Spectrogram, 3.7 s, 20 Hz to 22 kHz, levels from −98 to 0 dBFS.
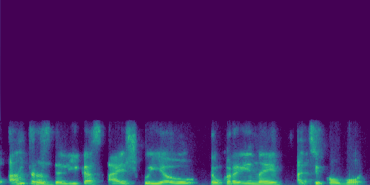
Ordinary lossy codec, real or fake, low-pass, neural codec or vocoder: Opus, 16 kbps; fake; 7.2 kHz; codec, 44.1 kHz, 7.8 kbps, DAC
